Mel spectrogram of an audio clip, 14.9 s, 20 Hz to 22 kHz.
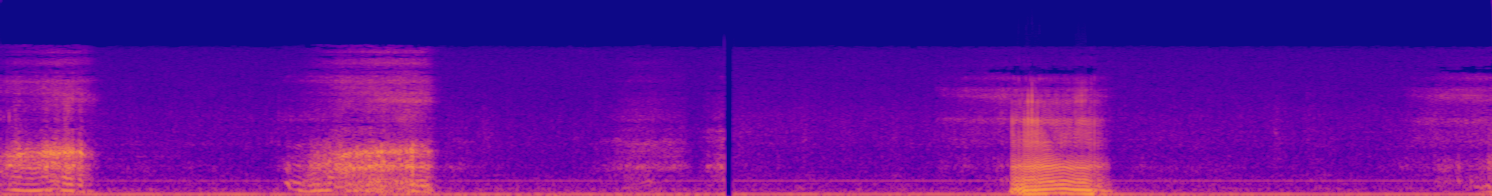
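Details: Sleep snoring recorded with the SnoreLab app on 2 April 2025: loud, rough snores recur every few seconds over a steady low hum.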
